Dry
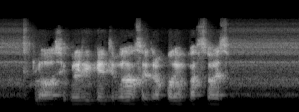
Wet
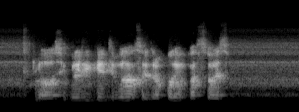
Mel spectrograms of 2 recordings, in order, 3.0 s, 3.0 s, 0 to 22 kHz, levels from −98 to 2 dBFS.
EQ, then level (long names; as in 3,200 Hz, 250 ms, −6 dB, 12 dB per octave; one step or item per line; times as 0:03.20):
high-pass filter 630 Hz 12 dB per octave
low-pass filter 2,400 Hz 12 dB per octave
0.0 dB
